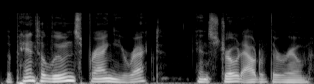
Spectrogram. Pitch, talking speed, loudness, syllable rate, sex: 125 Hz, 190 wpm, -17 LUFS, 5.0 syllables/s, male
